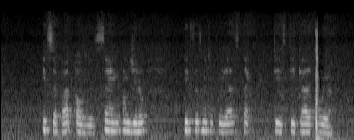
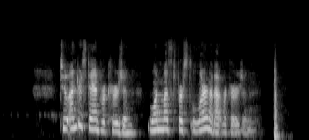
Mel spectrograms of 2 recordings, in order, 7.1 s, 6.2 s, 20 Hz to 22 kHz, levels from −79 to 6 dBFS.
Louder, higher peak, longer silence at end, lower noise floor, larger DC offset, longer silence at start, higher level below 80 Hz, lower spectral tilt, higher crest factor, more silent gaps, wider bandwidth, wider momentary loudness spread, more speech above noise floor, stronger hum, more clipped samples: second, -23 LUFS vs -18 LUFS; about the same, -2 dBFS vs 0 dBFS; second, 0 s vs 0.6 s; second, -46 dBFS vs -50 dBFS; neither; second, 0.4 s vs 1.2 s; first, -42 dBFS vs -56 dBFS; about the same, -5.5 dB/octave vs -6 dB/octave; about the same, 22 dB vs 18 dB; neither; first, 16 kHz vs 7.8 kHz; about the same, 12 LU vs 12 LU; second, 24 dB vs 32 dB; neither; neither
